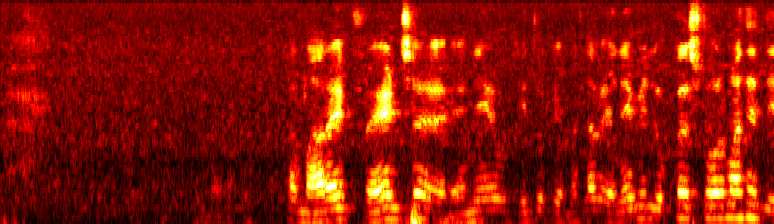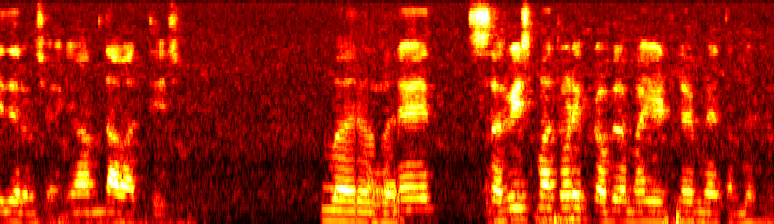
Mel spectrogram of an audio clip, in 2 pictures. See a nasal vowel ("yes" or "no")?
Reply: yes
